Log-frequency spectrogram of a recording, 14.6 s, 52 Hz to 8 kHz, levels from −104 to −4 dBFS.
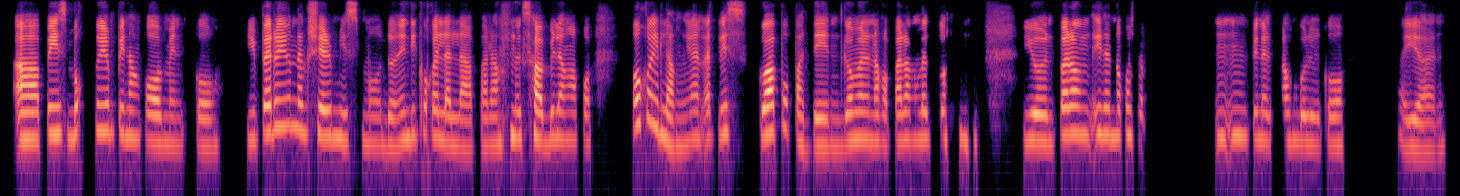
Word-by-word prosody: ah, 225 Hz, +1 st, +8 dB
facebook 255 Hz, 0 st, +3 dB
ko -, -, -4 dB
yung 270 Hz, -, -7 dB
pinang-comment 210 Hz, -5 st, -1 dB
ko. 190 Hz, 0 st, -6 dB, 0.3 s
Yu 220 Hz, 0 st, -8 dB
pero 265 Hz, +5 st, +7 dB
yung 310 Hz, 0 st, -2 dB
nag-share 255 Hz, -3 st, +3 dB
mismo 215 Hz, -3 st, -8 dB
do'n, 195 Hz, +1 st, -4 dB
hindi 235 Hz, -, -4 dB
ko 255 Hz, -, -5 dB
kilala. 195 Hz, -6 st, -1 dB
Parang 195 Hz, +1 st, -6 dB
nagsabi 225 Hz, -1 st, +3 dB
lang 220 Hz, -1 st, -2 dB
ako. 210 Hz, -2 st, -10 dB, 0.4 s
"Okey 330 Hz, 0 st, +3 dB
lang 190 Hz, -3 st, -1 dB
yan, 230 Hz, +1 st, -4 dB
at 225 Hz, -, -1 dB
least 260 Hz, +2 st, -4 dB
gwapo 260 Hz, +4 st, +8 dB
pa 215 Hz, -, -4 dB
din," 190 Hz, +1 st, -2 dB
gumanon 220 Hz, +1 st, -1 dB
ako. 200 Hz, -, -8 dB
Parang 215 Hz, +1 st, -1 dB
nagko 225 Hz, +1 st, -5 dB, 0.8 s
yun, 210 Hz, -1 st, -1 dB
parang 250 Hz, 0 st, +5 dB
inano 250 Hz, -1 st, -2 dB
ko -, -, -5 dB
siya -, -, -16 dB, 0.8 s
mm, 240 Hz, 0 st, -10 dB
pinagtanggol 215 Hz, -1 st, -6 dB
ko. 195 Hz, -, -8 dB, 0.7 s
Ayan. 180 Hz, -1 st, -6 dB
220 Hz, 165 wpm, -25 LUFS, 200-245 Hz, 0.8 s, ah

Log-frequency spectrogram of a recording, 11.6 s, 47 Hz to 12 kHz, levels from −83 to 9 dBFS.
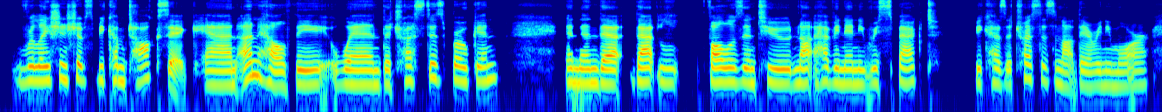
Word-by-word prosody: relationships 225 Hz, +2 st, +1 dB
become 225 Hz, -1 st, -3 dB
toxic 255 Hz, -, 0 dB
and 180 Hz, 0 st, +1 dB
unhealthy 190 Hz, -, +2 dB
when 185 Hz, -1 st, +1 dB
the 185 Hz, -, 0 dB
trust 225 Hz, 0 st, -5 dB
is 250 Hz, -3 st, -1 dB
broken, 220 Hz, +2 st, -1 dB, 0.7 s
and 200 Hz, -1 st, -1 dB
then 195 Hz, 0 st, +1 dB
that 190 Hz, -2 st, +7 dB
that 210 Hz, 0 st, +6 dB
l 200 Hz, -2 st, -6 dB, 0.3 s
follows 210 Hz, 0 st, +5 dB
into 195 Hz, -1 st, 0 dB
not 195 Hz, +1 st, +1 dB
having 205 Hz, -2 st, -2 dB
any 190 Hz, 0 st, -2 dB
respect, 205 Hz, -, -4 dB, 0.4 s
because 205 Hz, -, -4 dB
the -, -, -5 dB
trust 250 Hz, -2 st, -3 dB
is 210 Hz, -3 st, -7 dB
not 170 Hz, -3 st, -3 dB
there 170 Hz, -2 st, -4 dB
anymore. 175 Hz, +1 st, -6 dB
200 Hz, 145 wpm, -22 LUFS, 185-220 Hz, 0.7 s, that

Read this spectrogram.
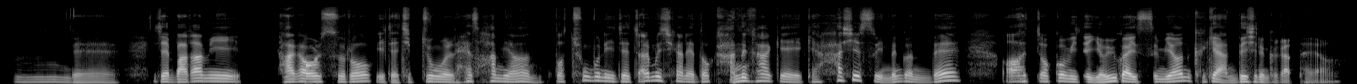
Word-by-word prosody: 음 115 Hz, 0 st, -12 dB
네. 95 Hz, -2 st, -8 dB, 0.3 s
이제 130 Hz, -, +2 dB
마감이 140 Hz, +3 st, +3 dB, 0.4 s
다가올수록 130 Hz, +2 st, +3 dB
이제 105 Hz, -4 st, -3 dB
집중을 115 Hz, +1 st, -1 dB
해서 145 Hz, +3 st, -5 dB
하면 130 Hz, -7 st, -1 dB
또 -, -, -3 dB
충분히 180 Hz, -4 st, -2 dB
이제 135 Hz, -1 st, -1 dB
짧은 180 Hz, +2 st, 0 dB
시간에도 135 Hz, -6 st, -2 dB
가능하게 145 Hz, -4 st, -1 dB
이렇게 105 Hz, +3 st, -6 dB
하실 190 Hz, -, 0 dB
수 -, -, -3 dB
있는 115 Hz, +6 st, -2 dB
건데 145 Hz, -, +1 dB, 0.4 s
아 135 Hz, 0 st, +1 dB
쪼끔 135 Hz, +1 st, +1 dB
이제 115 Hz, -3 st, -1 dB
여유가 125 Hz, +8 st, +5 dB
있으면 130 Hz, +7 st, +2 dB
그게 125 Hz, -5 st, 0 dB
안 95 Hz, -2 st, +1 dB
되시는 120 Hz, -4 st, +1 dB
것 -, -, -11 dB
같아요. 120 Hz, +1 st, -7 dB
130 Hz, 300 characters per minute, -24 LUFS, 115-145 Hz, 0.4 s, 여유가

